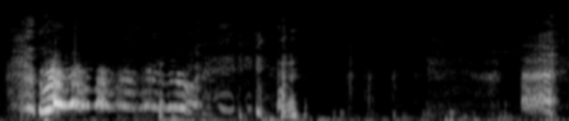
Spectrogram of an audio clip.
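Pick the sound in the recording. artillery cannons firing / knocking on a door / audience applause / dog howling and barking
dog howling and barking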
